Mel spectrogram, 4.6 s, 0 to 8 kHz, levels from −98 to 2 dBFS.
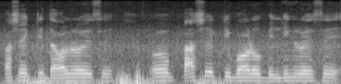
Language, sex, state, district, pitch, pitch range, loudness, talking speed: Bengali, male, West Bengal, Cooch Behar, 125 Hz, 120-130 Hz, -16 LUFS, 130 wpm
